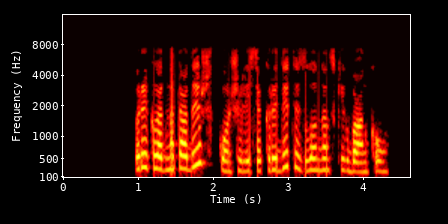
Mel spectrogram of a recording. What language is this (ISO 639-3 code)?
bel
